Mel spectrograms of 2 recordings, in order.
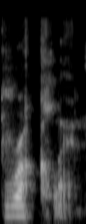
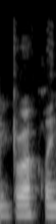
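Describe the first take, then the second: First: The word is said with strong, forceful emphasis. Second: The word is said plainly, without extra force. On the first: This is how people from there say it. "you guys say it with emphasis" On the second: This is how outsiders say it. "when we say Brooklyn"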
